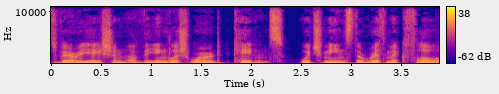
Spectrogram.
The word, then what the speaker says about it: Kadence: is an Americanized variation of the English word Cadence which means the rhythmic flow of a sequence of sounds it's pronounced as Cadence Cadence Cadence to pronounce it correctly emphasize the KY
